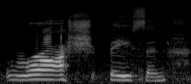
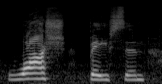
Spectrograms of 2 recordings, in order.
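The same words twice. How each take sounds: First: The word wash begins with an R-like sound. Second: The word wash begins with a clear W sound. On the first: The speaker calls it wrong. "my brain kept trying to say wash basin" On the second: The speaker calls it right. "not wash basin"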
